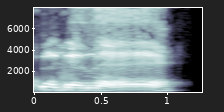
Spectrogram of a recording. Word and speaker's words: Balmoral: Balmoral.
